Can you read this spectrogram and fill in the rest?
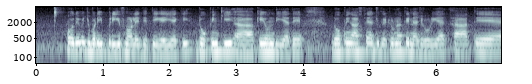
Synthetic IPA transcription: oːd̪eːʋɪt͡ʃbəɽiːbɾiːpʰnɔːleːd͡ʒd̪ɪt̪ːiːɡəiːɛːkɪɖoːpɪ̃ŋɡkkeːɦʊ̃nd̪iːɛːt̪eː | ɖoːpɪ̃ŋɡast̪ʰeɛːd͡ʒʊkeːʈənãːk̬ɪnaːzəɾuːɾiːɛːt̪eː

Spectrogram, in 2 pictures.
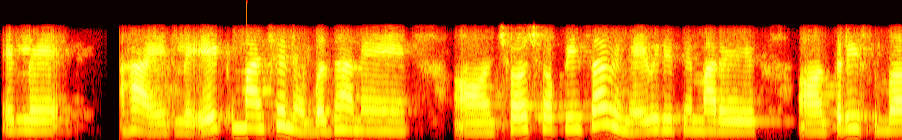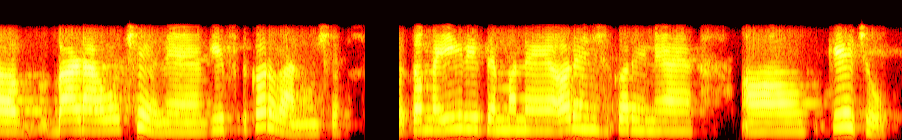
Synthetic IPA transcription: eʈle | ɦaeʈleʔekmãt͡ʃʰenebəd̪ʱane | t͡ʃʰət͡ʃʰəpisaʋineːʋiɾit̪emaɾet̪ɾisbaɽaot͡ʃʰeneɡifʈkəɾʋanũt͡ʃʰe | t̪ot̪əmeiɾit̪eməneəɾeɲd͡ʒkəɾine | ked͡ʒʰʱo

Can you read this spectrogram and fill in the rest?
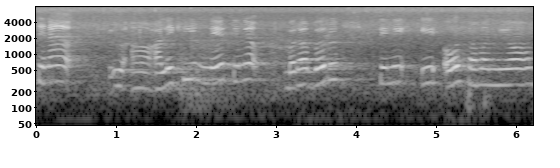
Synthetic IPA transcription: t̪enã | a̰lekʰinẽt̪ene | bəɾabəɾ | t̪ene | eɔsamanjo

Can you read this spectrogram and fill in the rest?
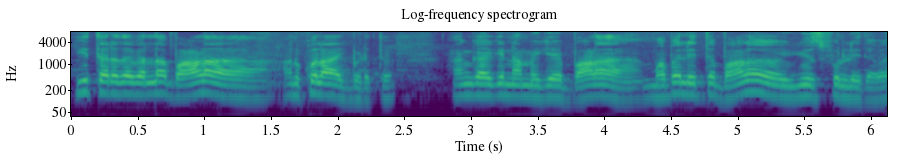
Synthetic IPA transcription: iːt̪ʰɐɾɐd̪ɐʋɛlːɐbʱaːɭɐɐnukuːlɐaːɡbiɽut̪ːu | hɐŋɡaːɡinɐmɐɡe̞bʱaːɭɐmɔbɐjlid̪ːebʱaːɭɐjuːspʰulid̪eːʋe

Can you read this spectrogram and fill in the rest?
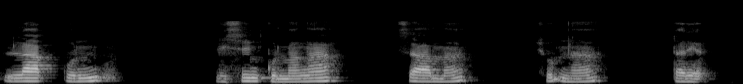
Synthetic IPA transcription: lakkun | lisiŋkunmaŋa | sama | sumna | t̪aɾiəʔ

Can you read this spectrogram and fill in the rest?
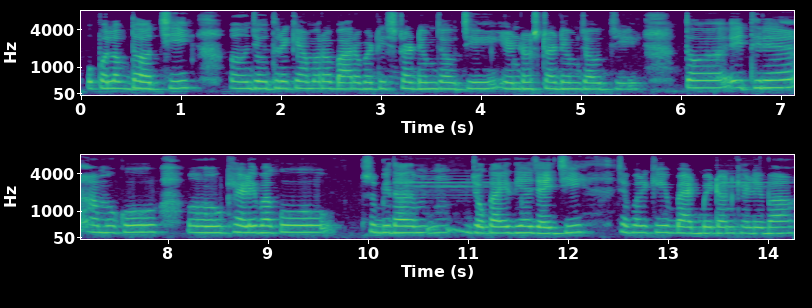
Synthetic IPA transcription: upələb̚d̪ʱəːt̪t͡ʃʰid͡ʒet̪ʰɾekeəmaɾɔbaːɾbaʈisʈaːɖijəmd͡ʒaːw̪t͡ʃʰiɪ̃ɳʈəɾsʈaɖijəmd͡ʒawt̪̚t͡ʃʰit̪ɔɪt̪ʰiɾeamuko | kʰeːɭibako | subid̪ʱad͡ʒoɡaid̪ijad͡ʒaːjt͡ʃʰid͡ʒepəɾkibɛːɖmiʈənkʰeliba

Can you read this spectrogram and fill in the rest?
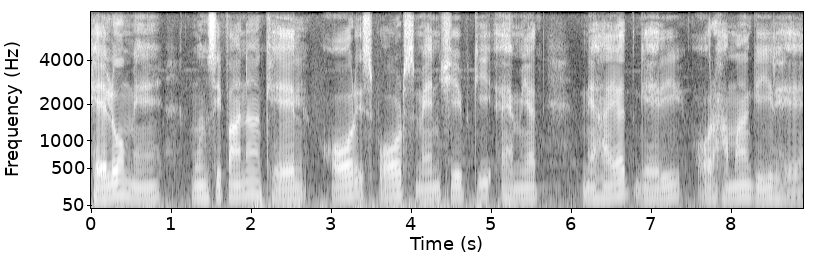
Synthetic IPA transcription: kʰeːlõmẽ | mʊnsɪfaːnakʰeːlɔːɾ̰spoːɾʈsmɛːnʃɪpkiʔɛɦmijət̪ | nɪɦaːjət̪ɡɛɦɾi | ɔ̰ːɾɦɐmaɡiːɾɦɛː

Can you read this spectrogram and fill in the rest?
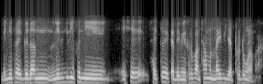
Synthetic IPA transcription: binipʰɾajɡɯdanliɾɡiɾipʰɯni | esesajtoekademipʰɯɾbantʰamɯnnːajbizapʰɯɾdɔŋɾama̰

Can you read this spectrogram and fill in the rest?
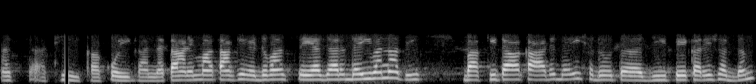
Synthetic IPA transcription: ɐtːʃʰa̰ʈʰiːkaːkoːiɡaːnat̪ɐɦaːɽ̃emãt̪ɐʋ̤ãkʰeɐɖʱɪʋãːsseːɦɐzaːɾɗɐiʋɐnãt̪i | baːkit̪ɐʋãkaːɖɗɐisɐɗ̪ot̪ɐd͡ʑiːpekɐɾes̬ɐd̪ʱəm

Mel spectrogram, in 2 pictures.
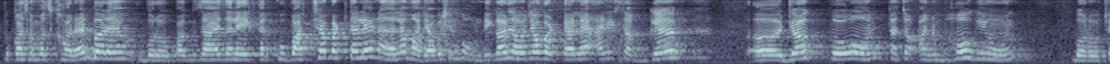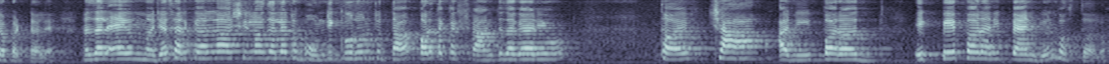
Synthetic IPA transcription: t̪ukasəmbəd͡zkʰəɾət̪bəɾebəɾowpakd͡zajd͡zaleekt̪əɾkʰuːpat̪ːɕapəɽʈəlenad͡zalaməd͡ʑjapəɕinbʱõɖikaɾd͡zawt͡ɕapəɽʈəleʔañisəɡe | d͡ʑəɡpont̪jat͡sɔʔənubʱəʋɡʱeũːn | bəɾowt͡ɕapəɽʈəlḛ | nad͡zalaməd͡ʑjasaɾkʰalːaəɕilad͡zaljat̪obʱõwɳɖiːkəɾuːnt̪ʰut̪apəɾət̪ekaɕãnʈ̪d͡zaɡjaɾjeun | t̪ʰəjt͡ɕaːnipəɾət̪ | ek̚pepəɾaɽipænɡʱeuːnʋəst̪əlɔ̰

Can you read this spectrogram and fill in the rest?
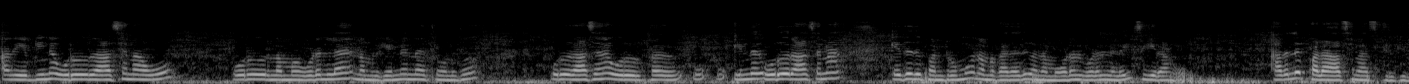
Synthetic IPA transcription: ʔɐðɯɛpːɐɽinːaːɔɾɯʋɔɾɯaːsɐnaːʋɯ̃ | ɔɾɯʋɔɾɯnɐmːɐʊɽɐllɐnɐmːɐɭɯkːɛnːɛnːɐt̪oːnɯðʊ̃ | ɔɾɯʋɔɾɯaːsɐnaːɔɾɯʋɔɾɯpɐ | ɛnd̪ɐɔɾɯʋɔɾɯaːsɐnaː | ɛðɯðɯpɐɳːɾɯmoːnɐmːɐɭɯkːɐðaːðɯnɐmːɐʊɽɐlʊɽɐlnɪlɐɪsɛjːɪɾaːŋɡʊ̰̃ | ʔɐðɐlɐpɐlɐaːsɐnaːsɐɪɾɯkːɯðɯ

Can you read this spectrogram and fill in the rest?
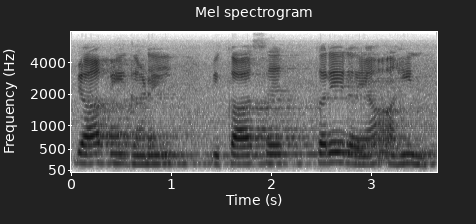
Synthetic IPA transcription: ɓjaːbɪɡʱɐɽ̃əi | ʋɪkaːskɐɾeɾɐɦijãʔa̰ːɦɪnɪ̆

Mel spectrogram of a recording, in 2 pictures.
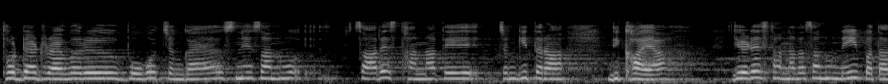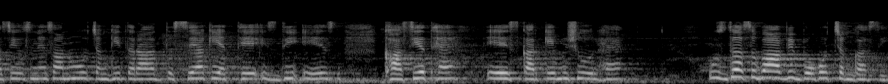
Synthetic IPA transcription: t̪ʰoːɖaːɖɾaːʋəɾbɔːɦɔt̪t͡ʃəŋɡaːɦɛːʊsneːsaːnũː | saːɾeːst̪ʰaːnãːt̪eː | t͡ʃəŋɡiːt̪əɾãː | d̪ɪkʰaːjaː | d͡ʒeːɽeːst̪ʰaːnãːd̪aːsaːnũːnəĩːpət̪aːsiːʊsneːsaːnũːt͡ʃəŋɡiːt̪əɾãːd̪əsjaːkɪɪt̪ʰːeːʔɪsd̪iːʔeːskʰaːsijət̪ɦɛː | eːskəɾkeːməʃɦuːɾɦɛː | ʊsd̪aːsəbaːʋiːbɔɦɔt̪̚t͡ʃəŋɡaːsiː

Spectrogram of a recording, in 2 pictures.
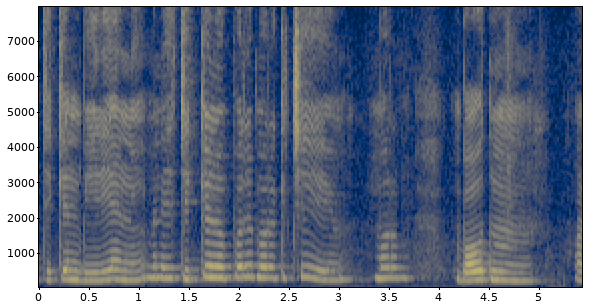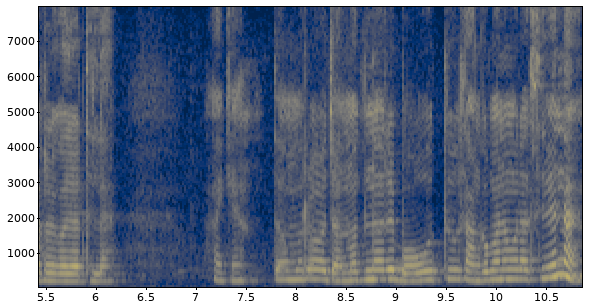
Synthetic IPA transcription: t͡ʃikenbiɾianimanet͡ʃikenupɔɾemoɾɔkit͡ʃʰimoɾɔ | bɔɦut̪ | ɔɖɔɾɡɔd͡ʒaɾt̪ʰila | aɡat̪ɔmoɾɔd͡ʒɔnmɔd̪inɔɾebɔɦut̪saŋɡɔmanemoɾasibena

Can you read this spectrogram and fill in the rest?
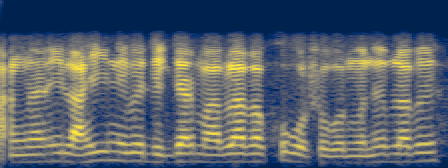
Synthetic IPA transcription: aŋnanilaɦinibediɡ̚daɾmablabakʰubɔsɔbɔnmaneblabe

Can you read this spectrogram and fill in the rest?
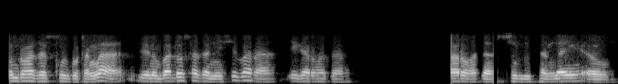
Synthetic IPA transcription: pɔndɾɔɦazaɾsunbɔtʰaŋlazenɔbadɔwsazanisebaɾaeɡaɾɔɦazaɾ | baɾɔɦazaɾsunbutʰaŋnajaw

